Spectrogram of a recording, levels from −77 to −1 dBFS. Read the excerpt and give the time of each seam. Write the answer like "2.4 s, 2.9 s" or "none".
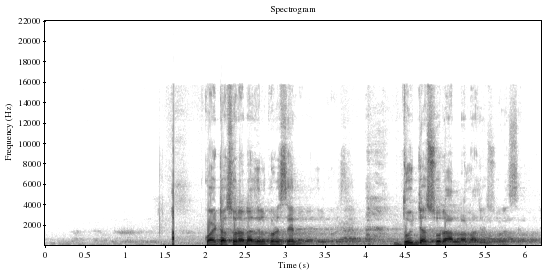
1.6 s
